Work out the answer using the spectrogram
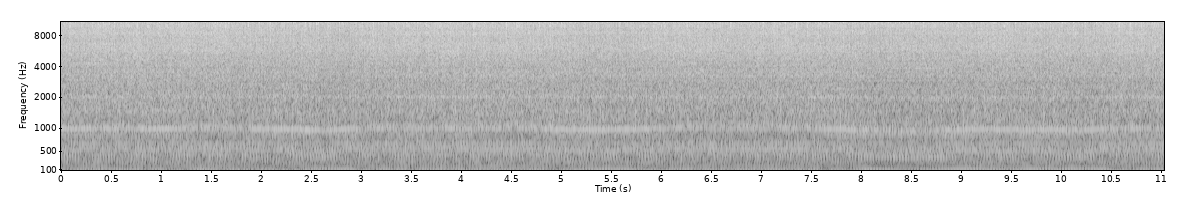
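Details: Car fitted with 850cc injectors, at idle: the low beat dips and stumbles every couple of seconds, with a thin squeal from the slipping power steering pump belt. The car won't rev up. Rough idle.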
